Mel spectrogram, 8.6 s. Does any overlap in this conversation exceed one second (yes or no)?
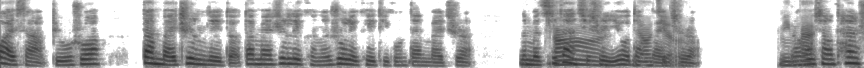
yes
